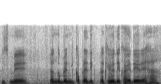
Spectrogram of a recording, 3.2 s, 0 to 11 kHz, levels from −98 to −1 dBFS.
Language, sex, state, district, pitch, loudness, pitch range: Hindi, male, Punjab, Pathankot, 135 Hz, -11 LUFS, 130-140 Hz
